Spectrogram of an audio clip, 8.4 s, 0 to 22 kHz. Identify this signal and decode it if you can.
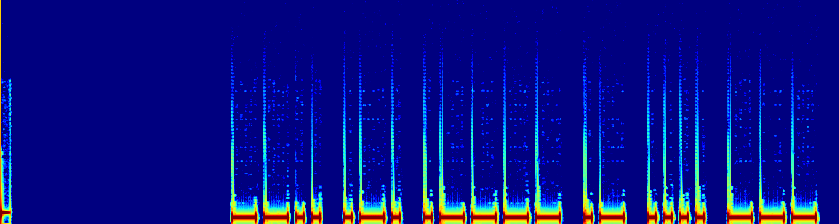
Morse code, heard as a keyed tone, about 16 wpm, 700 Hz. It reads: ZR1AHO
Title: DXCC-100 Call Signs - 6 Characters - Repeated 2x - 15wpm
